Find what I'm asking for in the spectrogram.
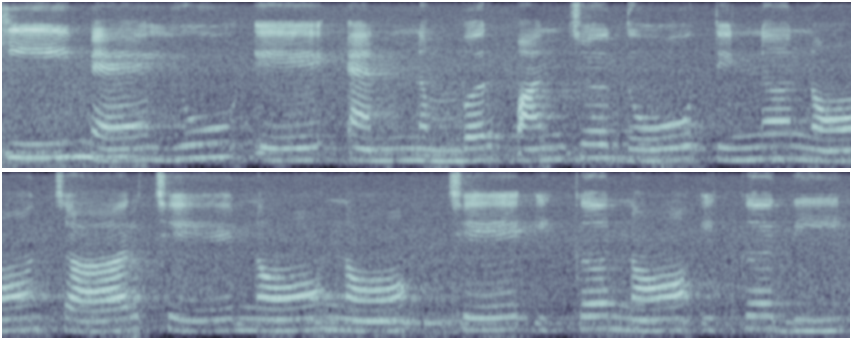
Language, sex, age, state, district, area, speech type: Punjabi, female, 30-45, Punjab, Mansa, urban, read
